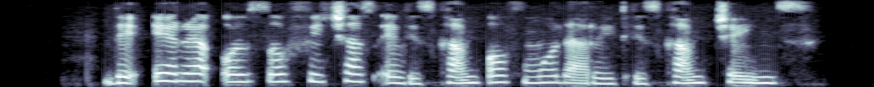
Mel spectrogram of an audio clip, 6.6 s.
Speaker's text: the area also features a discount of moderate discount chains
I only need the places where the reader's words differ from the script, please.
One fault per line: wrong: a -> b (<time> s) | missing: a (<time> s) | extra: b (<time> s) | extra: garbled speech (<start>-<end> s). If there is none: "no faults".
no faults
